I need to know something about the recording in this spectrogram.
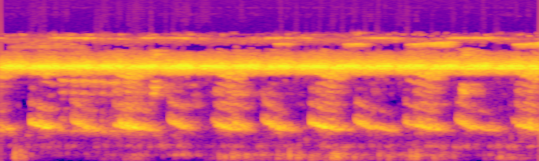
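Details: Night frog chorus at a lakeside, with clusters of falling croaks roughly every half second and a constant shrill insect hum overhead. A soft low murmur sits underneath.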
